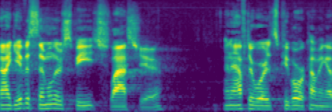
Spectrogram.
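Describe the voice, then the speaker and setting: With a Persian accent, a man speaks at a fairly quick pace in a bright, sharp tone with ordinary pitch variation. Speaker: dental student. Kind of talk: ceremony speech.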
